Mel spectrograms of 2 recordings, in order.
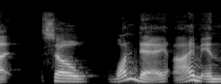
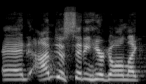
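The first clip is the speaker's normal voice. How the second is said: normal talking voice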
